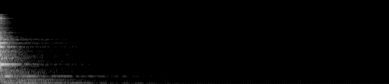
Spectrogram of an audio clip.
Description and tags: Tank of fuel oil, recorded in a castle basement in south of France by a PCM D100 Sony
fuel, oil, Tank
